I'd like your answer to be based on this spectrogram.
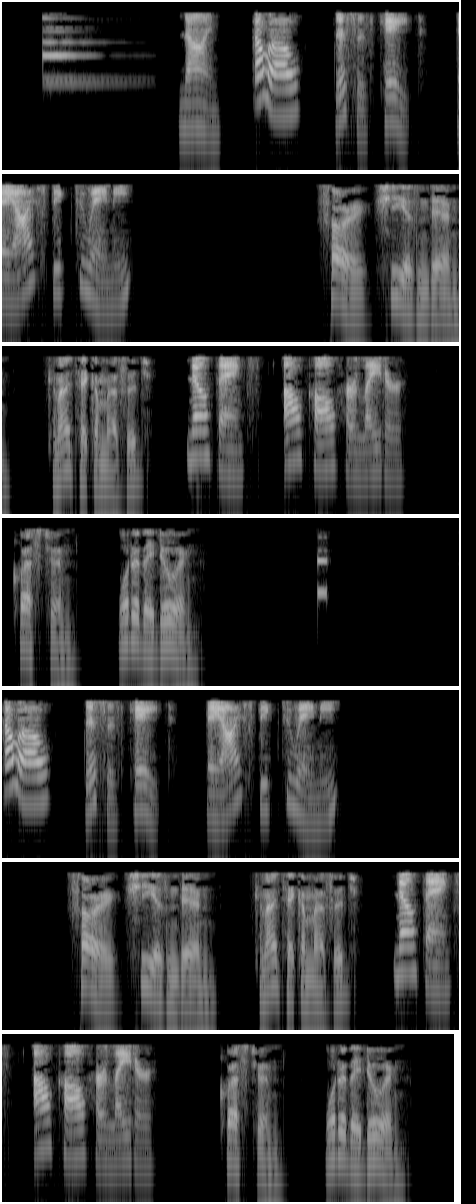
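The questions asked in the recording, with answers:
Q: What are they doing?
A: Talking on the phone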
